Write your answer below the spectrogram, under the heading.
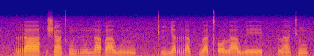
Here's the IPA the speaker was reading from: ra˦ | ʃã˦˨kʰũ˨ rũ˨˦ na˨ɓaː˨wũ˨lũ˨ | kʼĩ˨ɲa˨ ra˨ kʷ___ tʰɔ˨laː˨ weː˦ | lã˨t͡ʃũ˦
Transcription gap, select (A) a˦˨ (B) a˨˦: A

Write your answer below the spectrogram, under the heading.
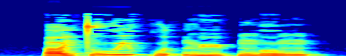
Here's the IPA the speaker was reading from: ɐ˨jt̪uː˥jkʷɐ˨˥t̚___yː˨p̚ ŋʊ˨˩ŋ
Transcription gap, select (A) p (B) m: B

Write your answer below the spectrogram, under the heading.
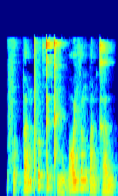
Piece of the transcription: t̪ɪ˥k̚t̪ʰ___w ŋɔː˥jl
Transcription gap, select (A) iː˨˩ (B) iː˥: A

